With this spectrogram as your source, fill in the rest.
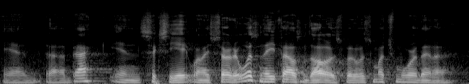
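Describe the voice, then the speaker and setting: In a plain, everyday voice, a man talks at a fairly quick pace with a fairly low pitch and ordinary pitch variation. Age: 60s. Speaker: skydiver and engineer giving a conference talk. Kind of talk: conference talk.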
